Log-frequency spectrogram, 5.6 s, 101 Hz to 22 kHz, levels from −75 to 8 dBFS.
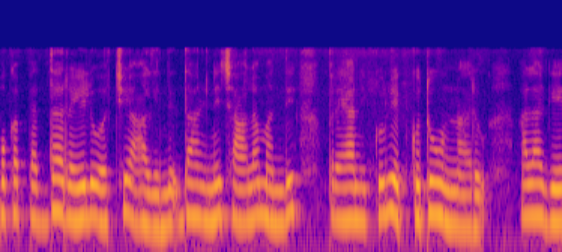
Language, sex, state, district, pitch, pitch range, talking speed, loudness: Telugu, female, Andhra Pradesh, Krishna, 210 Hz, 195-220 Hz, 130 wpm, -14 LUFS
